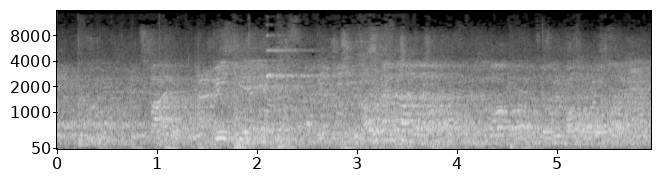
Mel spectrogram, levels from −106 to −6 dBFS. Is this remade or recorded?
recorded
